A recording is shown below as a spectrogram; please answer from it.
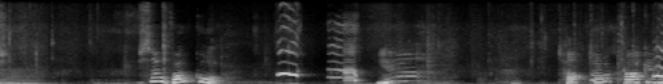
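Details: Squealing, bending whines and quick high yips pour from five-week-old Old Family Red Nose Pit Bull pups, the litter of Abby and Ragnar, some cries sliding sharply downward, over faint background murmuring.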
